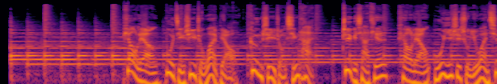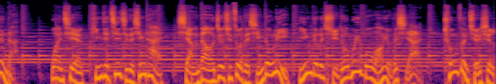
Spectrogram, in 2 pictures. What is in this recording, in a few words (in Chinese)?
男,品牌; 品牌粉丝; 万茜别克昂科威S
